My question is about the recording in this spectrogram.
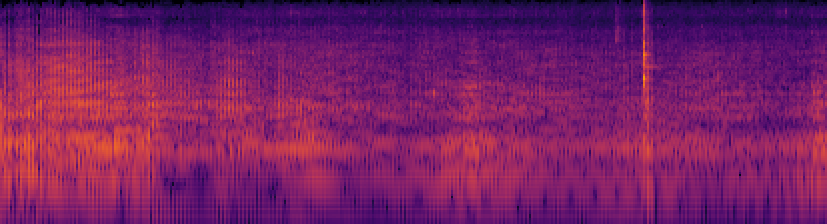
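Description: Two Beyblade spinning tops whirring as they spin and grind against each other in the stadium, louder for the first two seconds and then settling. A single sharp clack about five seconds in.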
